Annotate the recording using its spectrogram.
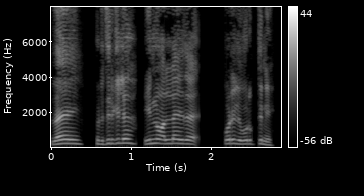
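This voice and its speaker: A man's voice: high-pitched, level tone, rapid-fire, dry recording, natural voice. An actor playing a joking husband who teases his wife in a TV serial. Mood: teasing. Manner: teasing, joking. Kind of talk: TV serial acting.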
